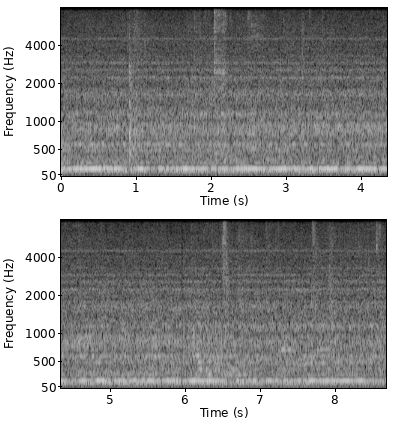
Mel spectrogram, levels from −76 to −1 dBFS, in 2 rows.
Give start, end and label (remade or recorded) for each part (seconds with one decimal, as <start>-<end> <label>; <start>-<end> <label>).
0.0-8.7 recorded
